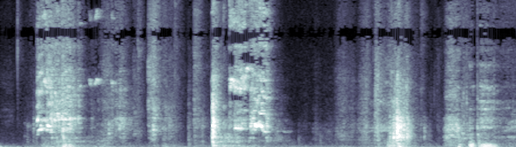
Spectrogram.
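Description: Chair squeaking in four short, irregular bursts as someone sitting in it shifts their weight.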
